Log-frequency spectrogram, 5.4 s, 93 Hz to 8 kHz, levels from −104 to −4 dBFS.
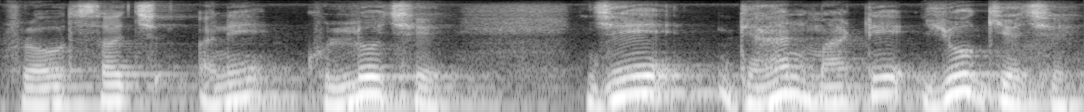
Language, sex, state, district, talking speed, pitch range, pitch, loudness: Gujarati, male, Gujarat, Valsad, 110 wpm, 125-175 Hz, 135 Hz, -15 LUFS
